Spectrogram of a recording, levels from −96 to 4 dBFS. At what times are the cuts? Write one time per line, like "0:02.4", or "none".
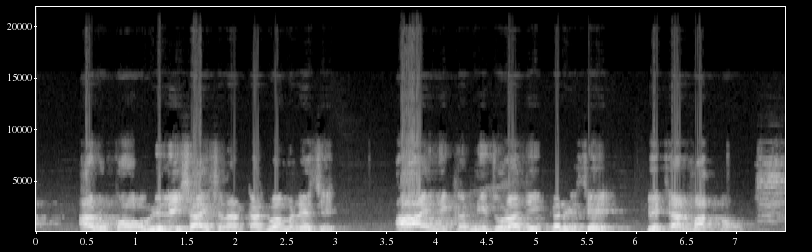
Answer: none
